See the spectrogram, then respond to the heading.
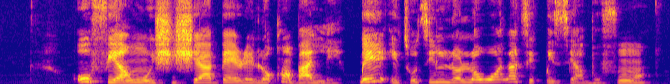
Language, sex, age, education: Yoruba, female, 46-60, tertiary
